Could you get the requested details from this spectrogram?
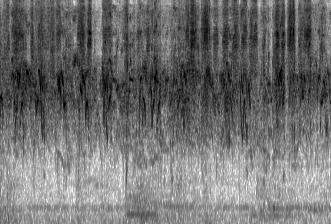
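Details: Budgerigar colony in an aviary, Australian parrots singing and chirping together: busy high-pitched warbles and scratchy squawks in rapid overlapping bursts, with loudness rising and falling every half second or so.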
